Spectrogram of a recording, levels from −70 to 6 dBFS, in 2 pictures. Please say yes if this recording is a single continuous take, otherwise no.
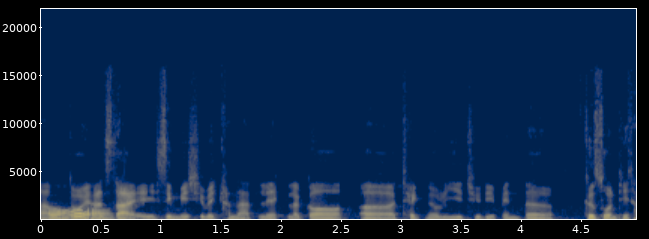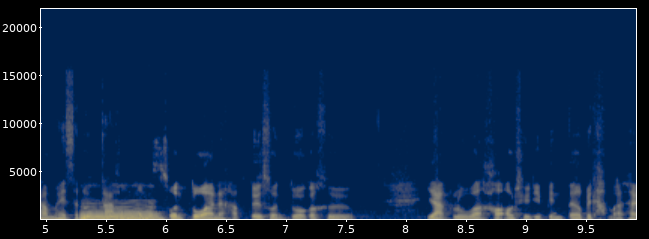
no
